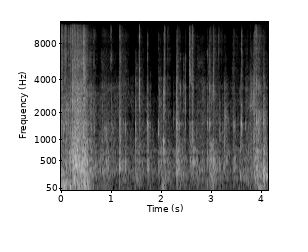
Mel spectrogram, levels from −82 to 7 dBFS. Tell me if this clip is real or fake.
fake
